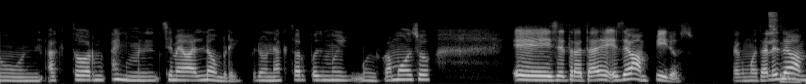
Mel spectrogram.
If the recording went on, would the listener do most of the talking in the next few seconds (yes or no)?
no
